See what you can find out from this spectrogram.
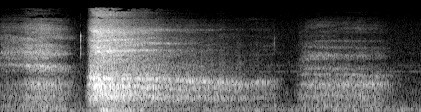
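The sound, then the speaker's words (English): A deep breath drawn in through the mouth makes a long, loud airy rush that tapers slowly. A second, softer breath follows, with no talking. “You just breathe in and you just feel the relaxation course through your veins.”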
